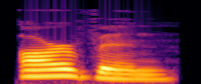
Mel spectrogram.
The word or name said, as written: Arvon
